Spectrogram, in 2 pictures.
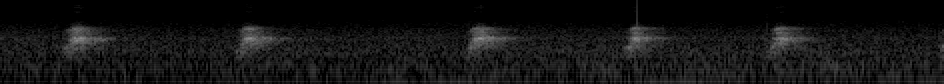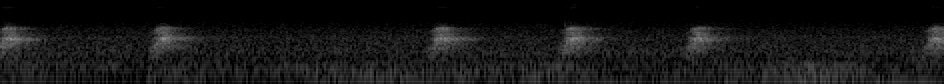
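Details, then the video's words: A meerkat at the El Paso Zoo in Texas gives short, sharp, mid-pitched calls, repeated about once a second. "Vocal Meerkat"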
